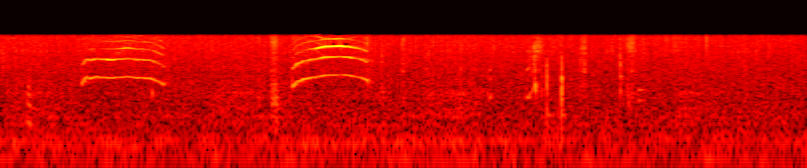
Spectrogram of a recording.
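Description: Young Maine Coon kitten mewing twice, two short high-pitched calls that rise and fall, the second louder, while it nurses among its littermates. A few faint small clicks follow.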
